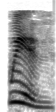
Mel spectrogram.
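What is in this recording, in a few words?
"with", American English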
